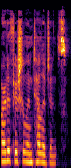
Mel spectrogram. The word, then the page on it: artificial intelligence: American English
